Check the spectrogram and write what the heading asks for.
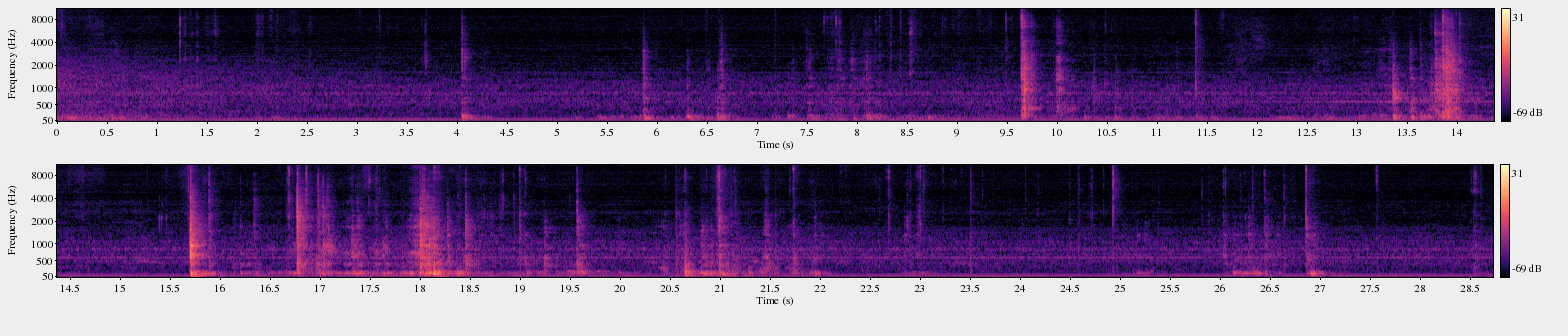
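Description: Plastic K'nex rods and connectors clicking and snapping together as they are handled and fitted. Faint scattered clicks, with a few louder spells of clicking and knocking around the middle.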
